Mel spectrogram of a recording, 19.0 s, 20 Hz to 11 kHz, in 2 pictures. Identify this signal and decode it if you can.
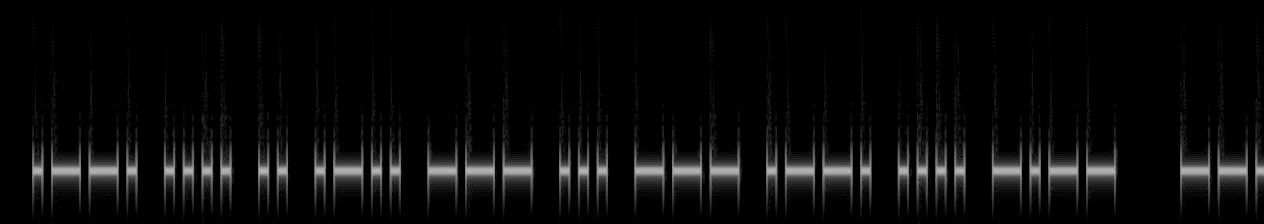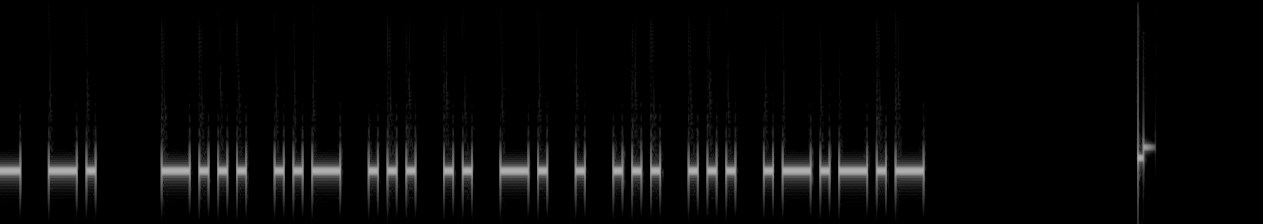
Morse code, heard as a keyed tone, about 17 wpm, 700 Hz. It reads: PHILOSOPHY ON BUSINESS.
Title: Sentences from Top 1000 Words - Review Part 6 - 17wpm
